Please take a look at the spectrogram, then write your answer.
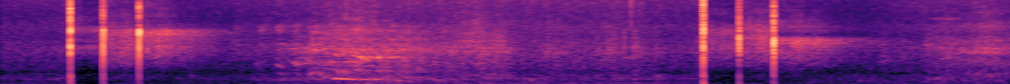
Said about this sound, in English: now, we're going to do a little demonstration, right? You have to close your eyes and you have to point where you hear me clapping, all right?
